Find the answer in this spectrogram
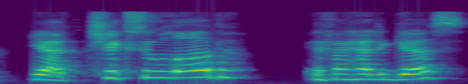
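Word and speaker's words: Chicxulub: you see why it's difficult for me to pronounce something I've never seen before yeah me either yeah chicksulub if I had to guess okay the chicksub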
